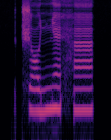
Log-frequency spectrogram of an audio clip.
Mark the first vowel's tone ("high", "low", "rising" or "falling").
low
